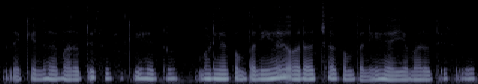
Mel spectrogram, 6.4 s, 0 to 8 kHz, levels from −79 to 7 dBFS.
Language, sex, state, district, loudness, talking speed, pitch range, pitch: Hindi, male, Bihar, Madhepura, -38 LUFS, 140 wpm, 120-130 Hz, 125 Hz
